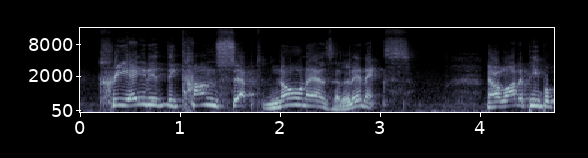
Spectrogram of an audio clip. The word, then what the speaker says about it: Linux: Hello, this is Lenus Torvald and I pronounce Linux as Linux.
